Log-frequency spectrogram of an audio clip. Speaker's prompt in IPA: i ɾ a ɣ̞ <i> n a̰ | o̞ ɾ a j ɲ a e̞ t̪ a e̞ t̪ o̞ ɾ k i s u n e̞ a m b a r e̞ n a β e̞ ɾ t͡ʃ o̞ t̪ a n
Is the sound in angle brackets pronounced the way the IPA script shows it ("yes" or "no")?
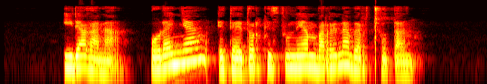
no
